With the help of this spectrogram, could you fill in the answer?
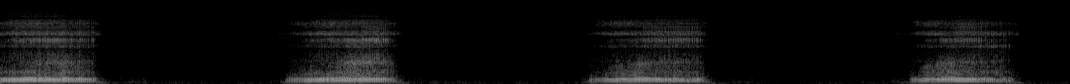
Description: I WENT INTO MY MOMS ROOM BECAUSE I WOKE UP AND HEARD SOMEOME SNORING , I THOUGHT IT WAS MY DAD BUT NOPE! IT WAS MY MOM!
